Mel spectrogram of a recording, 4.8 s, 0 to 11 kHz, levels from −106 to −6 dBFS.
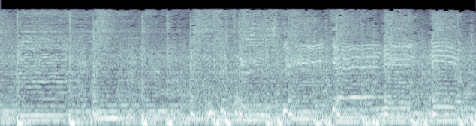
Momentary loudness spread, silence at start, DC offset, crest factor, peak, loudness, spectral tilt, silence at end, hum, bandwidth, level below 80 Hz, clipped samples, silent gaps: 3 LU; 0 s; under 0.1%; 12 dB; 0 dBFS; -12 LUFS; -4 dB/octave; 0 s; none; 9.2 kHz; -18 dBFS; under 0.1%; none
